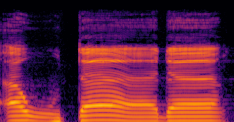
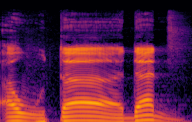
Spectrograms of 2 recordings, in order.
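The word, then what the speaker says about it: أوتادا: Mad iwad ni cara bacaan dia adalah contoh wal jibala autada. Walaupun sepatutnya kita baca wal jibala autadan, tapi bila di hujung diwaqafkan kita panggil dia mad iwad.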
